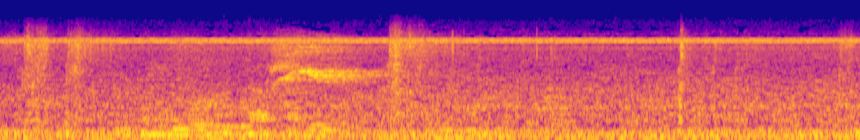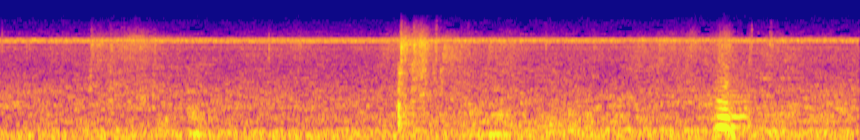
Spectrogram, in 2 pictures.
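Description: Steady high-pitched drone of insects in the tree canopy, with a short chirp about one and a half seconds in and a few sharp clicks, the loudest near the end.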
